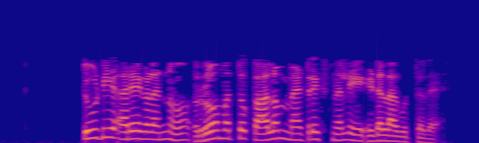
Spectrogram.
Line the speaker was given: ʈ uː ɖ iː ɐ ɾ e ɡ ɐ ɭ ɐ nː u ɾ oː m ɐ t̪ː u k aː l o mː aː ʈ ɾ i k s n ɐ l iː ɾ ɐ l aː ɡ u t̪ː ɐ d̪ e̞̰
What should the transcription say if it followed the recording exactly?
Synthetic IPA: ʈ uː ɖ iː ɐ ɾ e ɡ ɐ ɭ ɐ nː u ɾ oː m ɐ t̪ː u k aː l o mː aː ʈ ɾ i k s n ɐ lː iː ɽ ɐ l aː ɡ u t̪ː ɐ d̪ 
